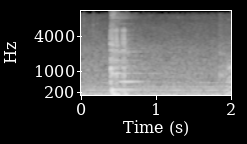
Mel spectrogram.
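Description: Slot machine sounds as a $5 spin starts: a steady electronic tone, with one short loud burst about half a second in.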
